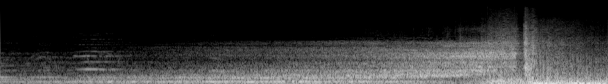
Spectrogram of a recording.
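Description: Suspense reveal sound effect: a noise swell that rises and grows louder for about five seconds, ending in a sharp slam with a deep boom, timed to an on-screen gavel strike announcing the verdict.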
